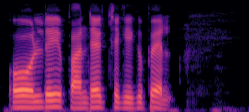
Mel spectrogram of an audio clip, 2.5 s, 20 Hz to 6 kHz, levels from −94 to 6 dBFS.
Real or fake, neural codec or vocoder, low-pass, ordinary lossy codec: real; none; 5.4 kHz; none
